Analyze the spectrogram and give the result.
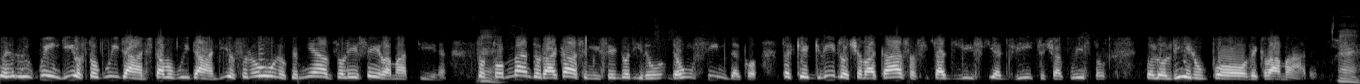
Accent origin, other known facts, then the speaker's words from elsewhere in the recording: Bari, Apulia, Italy; sono di Bari, della provincia di Bari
